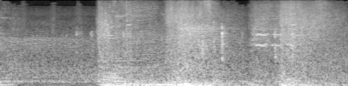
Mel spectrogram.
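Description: A burst of fire whooshes.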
